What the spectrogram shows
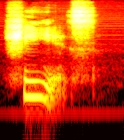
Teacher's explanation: there's a semi-vowel y that links the vowel at the end of she to the vowel at the beginning of is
